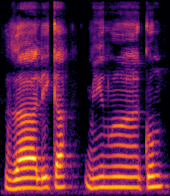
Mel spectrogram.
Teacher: نون ساکن کے بعد کاف ہے حروف اخفا میں سے، یہاں پہ اخفا ہوگا اس لیے ہم نے غنہ کیا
